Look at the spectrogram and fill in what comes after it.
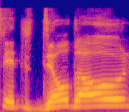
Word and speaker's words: Dildo: Is that how you really pronounce it? – Yeah, it's Dildo, Newfoundland. That's the name of the town.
